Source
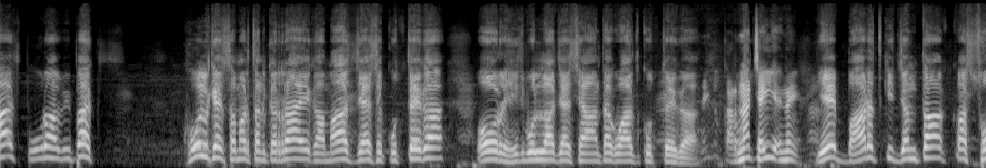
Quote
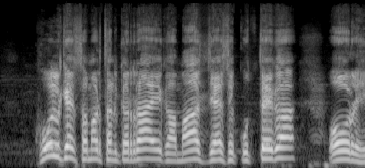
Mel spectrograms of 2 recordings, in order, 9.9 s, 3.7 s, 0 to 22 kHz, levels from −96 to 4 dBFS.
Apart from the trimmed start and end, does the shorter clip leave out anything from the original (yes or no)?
no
